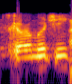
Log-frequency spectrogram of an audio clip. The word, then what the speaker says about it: Scaramucci: No, I think the hiring of Scaramucci, am I saying it right, Scaramucci? – I think you are.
